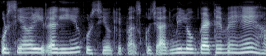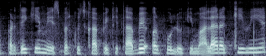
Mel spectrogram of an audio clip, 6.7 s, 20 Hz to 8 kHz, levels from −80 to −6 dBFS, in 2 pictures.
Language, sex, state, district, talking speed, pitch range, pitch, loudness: Hindi, female, Uttar Pradesh, Budaun, 245 wpm, 170-210 Hz, 205 Hz, -19 LUFS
